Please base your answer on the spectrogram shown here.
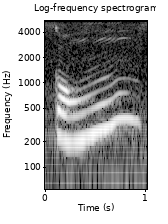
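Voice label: "gung2", Cantonese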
